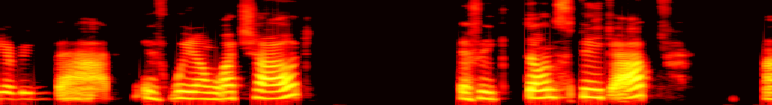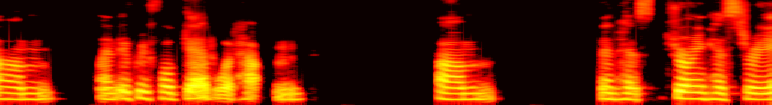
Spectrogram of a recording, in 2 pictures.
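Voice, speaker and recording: A woman with a German accent speaks over a video call, earnest and measured, pausing often as she finds her words. Her voice is mid-pitched and sounds close and dry, with no room around it. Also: a little mellow, no room sound. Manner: earnest, with frequent hesitations. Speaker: council member. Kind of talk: meeting remarks.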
